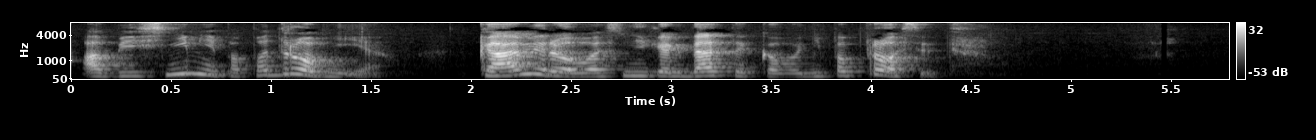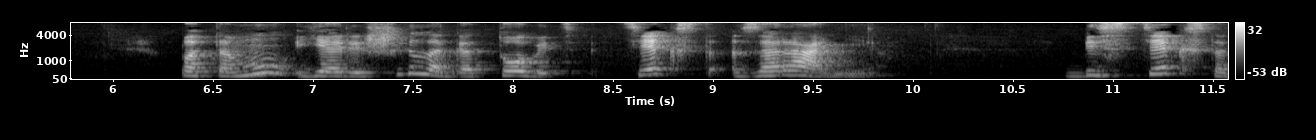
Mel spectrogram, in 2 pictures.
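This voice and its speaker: A young woman, a native Russian speaker, tells a prepared personal story to camera for language learners in a deliberate, clearly phrased, expressive way. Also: mid-range voice. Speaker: Russian language teacher and video blogger.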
